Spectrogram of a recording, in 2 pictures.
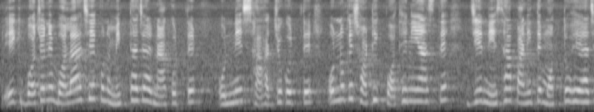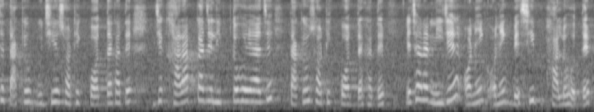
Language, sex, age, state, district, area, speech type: Bengali, female, 30-45, West Bengal, Paschim Medinipur, urban, spontaneous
